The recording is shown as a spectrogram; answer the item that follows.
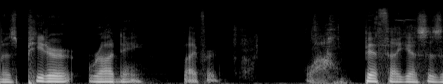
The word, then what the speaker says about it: Byford: It's pronounced Byford, actually. It's not Bifford. It's Byford.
